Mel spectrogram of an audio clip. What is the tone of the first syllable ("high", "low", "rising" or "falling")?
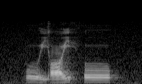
low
